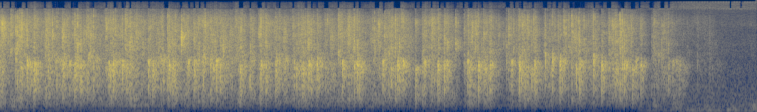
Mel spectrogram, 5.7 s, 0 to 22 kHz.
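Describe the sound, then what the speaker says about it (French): Audience applause for volunteers at the inauguration of the La Courtine 1917 commemoration exhibition, a loud dense burst of many clapping hands that holds steady, then fades out near the end. "J'aimerais bien que vous les applaudissiez."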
